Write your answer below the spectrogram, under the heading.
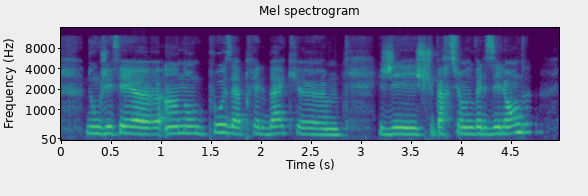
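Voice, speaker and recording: Speaking at a moderate pace, a woman with a fairly high pitch keeps a monotone, flat intonation. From New Caledonia. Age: 20s. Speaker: veterinary student. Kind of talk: podcast interview. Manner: hesitant, many fillers.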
